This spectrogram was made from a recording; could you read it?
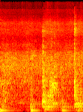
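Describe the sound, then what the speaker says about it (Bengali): Chicken skin curry frying in a pan is stirred, giving a steady sizzle broken by a few scraping strokes of a spoon against the pan, loud and close, with no talking. "একটু নেড়ে চেড়ে দেখি"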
